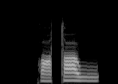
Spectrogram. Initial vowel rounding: rounded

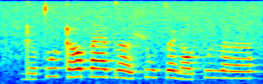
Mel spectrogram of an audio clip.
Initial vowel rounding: unrounded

